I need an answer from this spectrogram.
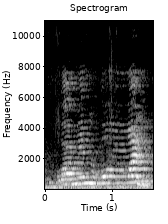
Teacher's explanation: Mem sukun bertemu dengan mem, bacaannya didengungkan. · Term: idgham mimi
